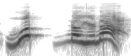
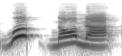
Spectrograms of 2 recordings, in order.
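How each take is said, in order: First: Even higher teasing replay of the whoop; higher mock whoop. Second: High, loud teasing whoop at mom's slip; mock whoop. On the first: Replaying mom's words to her, a higher teasing whoop. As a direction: exaggerate her words back at her. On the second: To mom on the phone, a high loud mock whoop. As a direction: catch her out playfully.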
